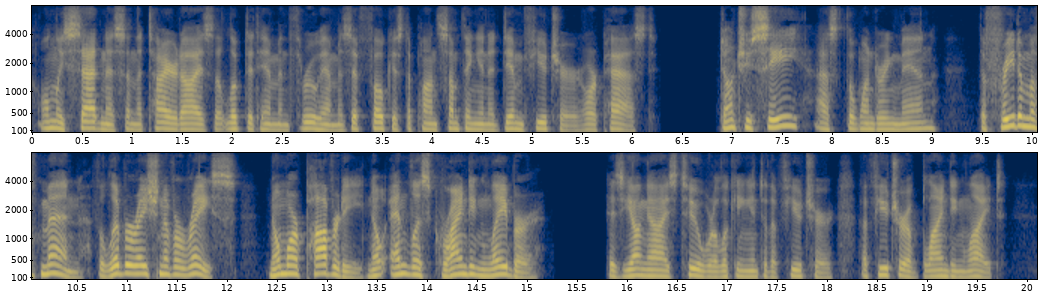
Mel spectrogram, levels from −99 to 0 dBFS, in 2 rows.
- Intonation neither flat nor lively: Yes, average, 4.0 semitones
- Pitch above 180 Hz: No, medium, 140 Hz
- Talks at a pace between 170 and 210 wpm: Yes, average, 180 wpm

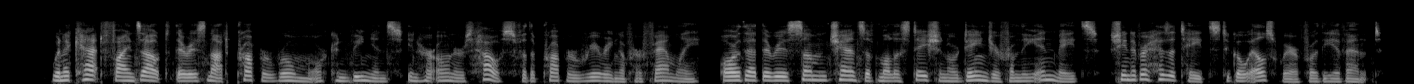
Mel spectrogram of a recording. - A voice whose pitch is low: No, medium, 170 Hz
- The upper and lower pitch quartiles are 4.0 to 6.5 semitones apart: Yes, average, 4.5 semitones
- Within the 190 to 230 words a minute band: Yes, average, 195 wpm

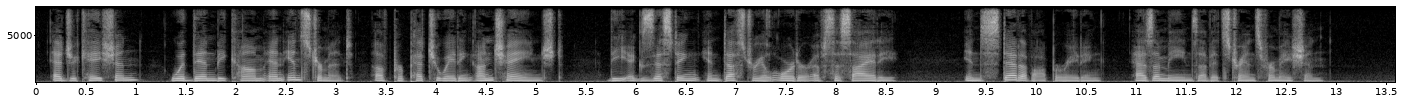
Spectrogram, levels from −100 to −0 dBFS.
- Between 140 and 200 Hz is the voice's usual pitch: Yes, medium, 185 Hz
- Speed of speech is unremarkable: No, slow, 105 wpm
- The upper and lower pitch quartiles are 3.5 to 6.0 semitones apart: Yes, average, 4.0 semitones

